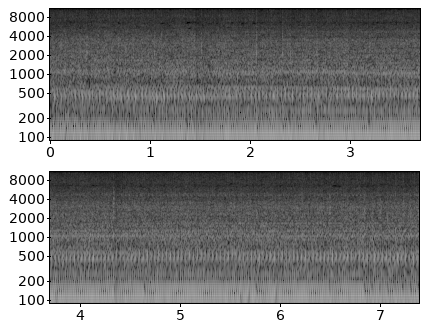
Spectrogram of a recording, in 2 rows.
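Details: Kohler Magnum 20 with a rebuilt carburetor, mixture screw backed out about one and a half turns and slowly turned in to find the sweet spot. Loud steady single-cylinder idle with an even low beat, no stumbling or hunting. Normal running.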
